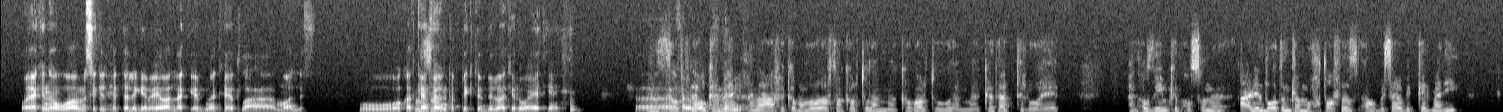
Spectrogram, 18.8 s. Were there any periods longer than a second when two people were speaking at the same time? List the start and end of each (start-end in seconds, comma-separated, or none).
8.1-9.3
